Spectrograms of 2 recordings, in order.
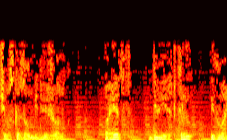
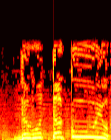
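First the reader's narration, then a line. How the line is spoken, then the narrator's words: Bear cub's yell. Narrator (Russian): завопил медвежонок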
